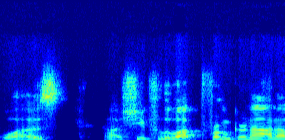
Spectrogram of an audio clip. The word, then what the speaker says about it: Grenada: she flew up from Granada or Grenada or how do you say it Therese it's Grenada Grenada her and Nick her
